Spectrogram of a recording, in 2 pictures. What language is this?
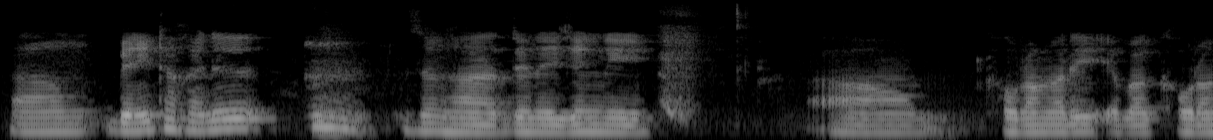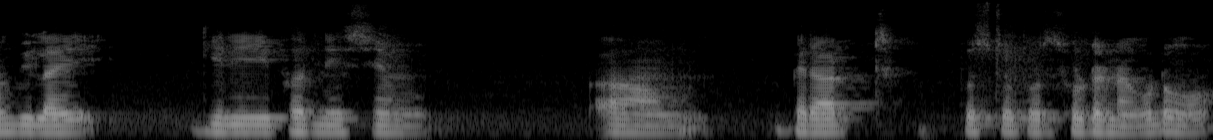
Bodo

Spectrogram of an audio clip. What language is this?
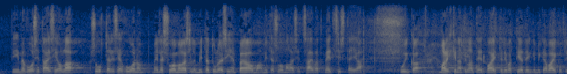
Finnish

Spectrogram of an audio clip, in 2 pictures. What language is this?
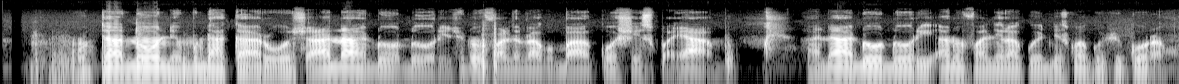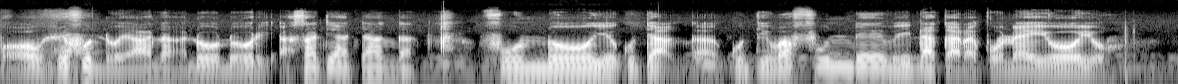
Ndau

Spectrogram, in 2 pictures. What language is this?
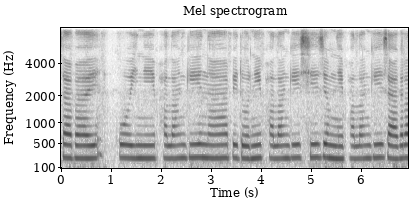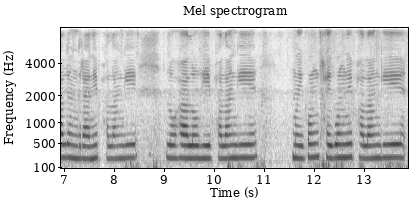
Bodo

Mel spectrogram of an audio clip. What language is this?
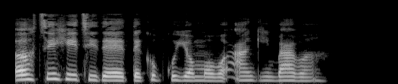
Copainalá Zoque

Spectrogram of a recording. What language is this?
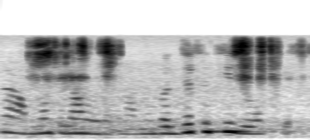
Tamil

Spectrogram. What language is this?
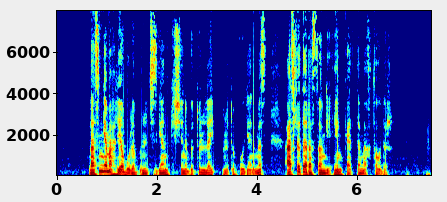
Uzbek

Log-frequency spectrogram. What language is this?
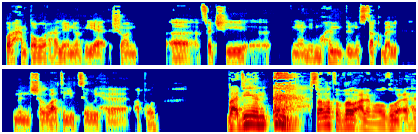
Arabic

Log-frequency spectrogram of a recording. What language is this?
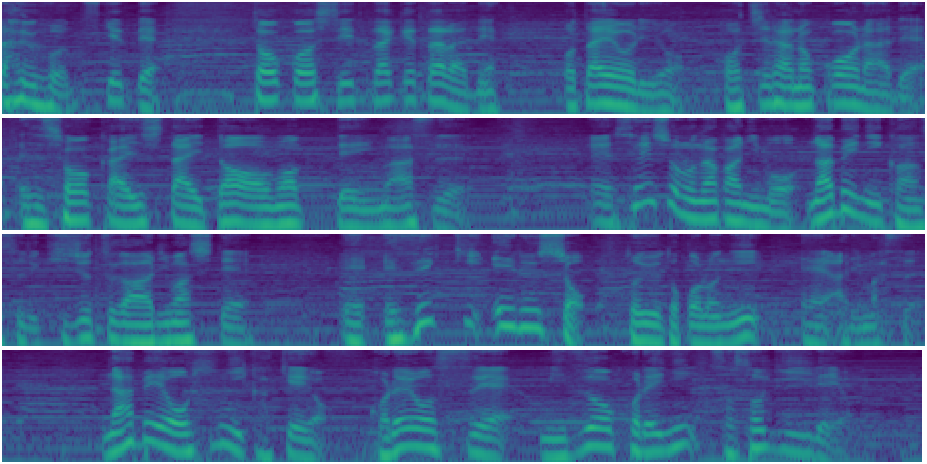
Japanese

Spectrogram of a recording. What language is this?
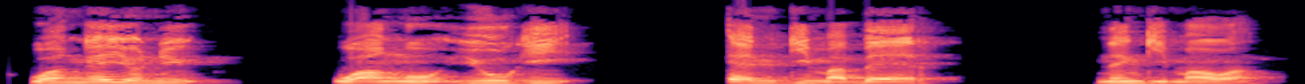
Luo (Kenya and Tanzania)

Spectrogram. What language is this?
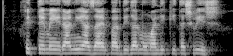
Urdu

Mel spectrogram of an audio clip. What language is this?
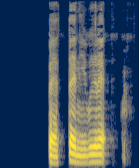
Matsés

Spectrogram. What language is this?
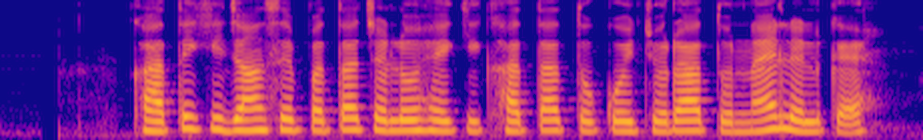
Magahi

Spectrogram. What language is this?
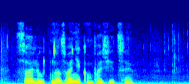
Russian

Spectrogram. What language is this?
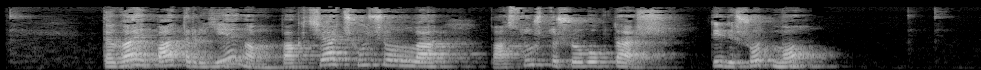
Mari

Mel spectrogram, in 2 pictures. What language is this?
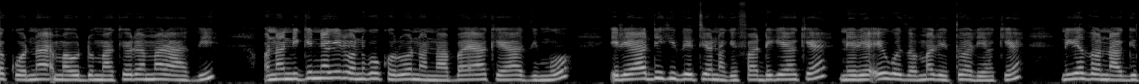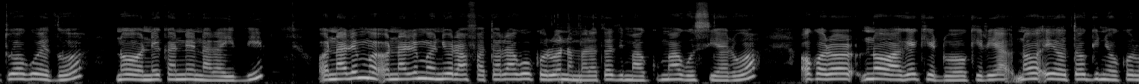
Kikuyu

